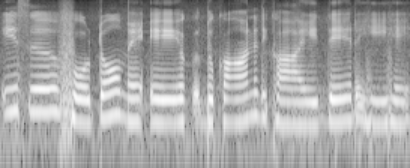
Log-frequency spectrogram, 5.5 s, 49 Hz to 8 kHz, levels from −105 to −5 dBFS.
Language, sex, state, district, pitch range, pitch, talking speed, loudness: Hindi, female, Madhya Pradesh, Dhar, 190-225 Hz, 195 Hz, 100 wpm, -13 LUFS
